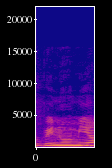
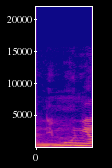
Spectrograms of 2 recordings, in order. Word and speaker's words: निमोनिया: निमोनिया हो सकता है, इसको पिनोमिया मत पढ़ लेना, निमोनिया हो सकता है, और मिनिगिट्स हो सकता है।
